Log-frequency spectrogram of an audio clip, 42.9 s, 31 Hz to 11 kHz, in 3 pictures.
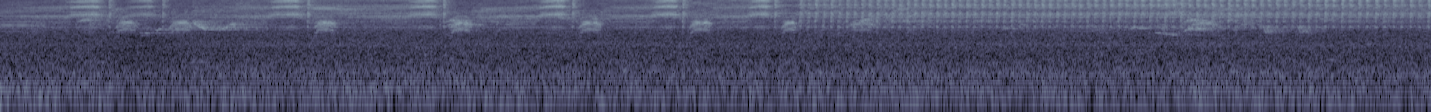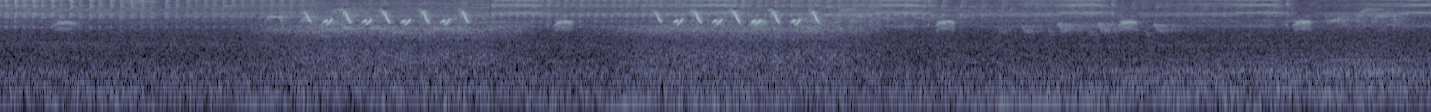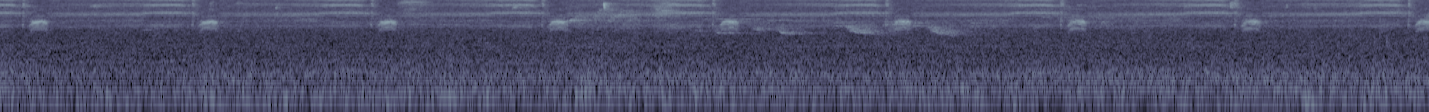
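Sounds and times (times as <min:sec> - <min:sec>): insects trilling: 0:00.0 - 0:42.9
birds chirping: 0:16.8 - 0:22.9.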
